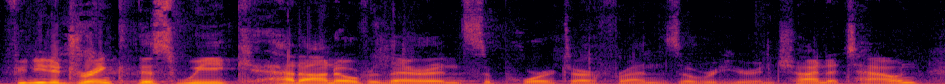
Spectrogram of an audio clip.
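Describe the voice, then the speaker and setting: A man's voice: fairly low pitch, fairly even intonation, brisk. A man co-hosting a casual chat show, easygoing, reading out sponsor thanks. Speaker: co-host. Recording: long reverb of a theater hall with faint noise.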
